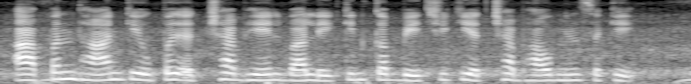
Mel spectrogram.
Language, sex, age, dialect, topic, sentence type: Bhojpuri, female, 18-24, Southern / Standard, agriculture, question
